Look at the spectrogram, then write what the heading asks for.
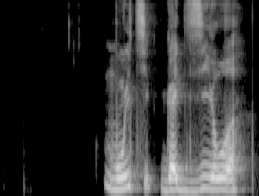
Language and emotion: Russian, sad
